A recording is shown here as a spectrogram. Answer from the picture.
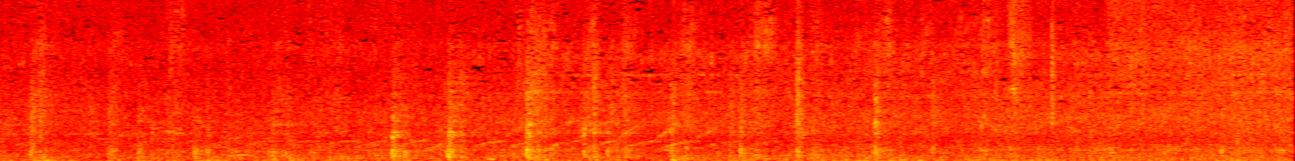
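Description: Suburban electric local train running: a steady low rumble with the clickety-clack of wheels over the track.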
